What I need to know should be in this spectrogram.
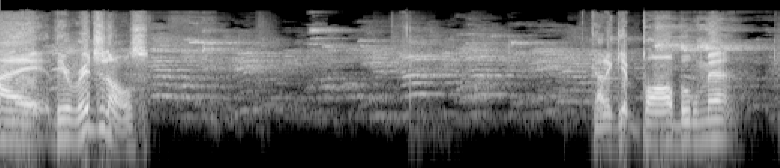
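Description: A crowd murmurs and calls out in an echoing hall.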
